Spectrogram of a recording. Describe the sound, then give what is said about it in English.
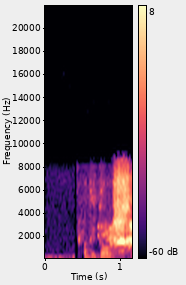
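A dog snores in a brief nasal rasp that swells louder over about a second, following faint low sounds at the start. “Jesus, that was the dog snoring.”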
